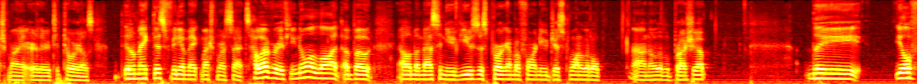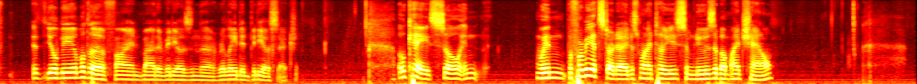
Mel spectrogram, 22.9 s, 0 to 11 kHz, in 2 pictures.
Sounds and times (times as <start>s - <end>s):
Speech: 0.0s - 9.0s, 10.1s - 15.3s, 16.5s - 17.6s, 18.2s - 21.3s.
